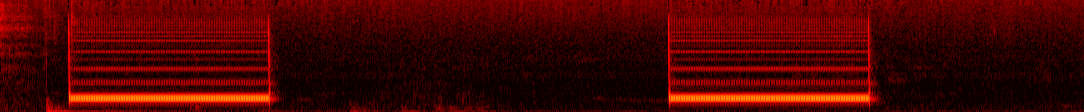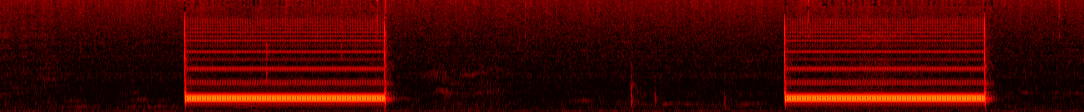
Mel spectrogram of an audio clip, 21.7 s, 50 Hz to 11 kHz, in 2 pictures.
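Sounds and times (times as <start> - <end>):
electronic ringback tones of an outgoing phone call: 0.7 - 2.8, 6.7 - 8.8, 12.7 - 14.8, 18.7 - 20.8.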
